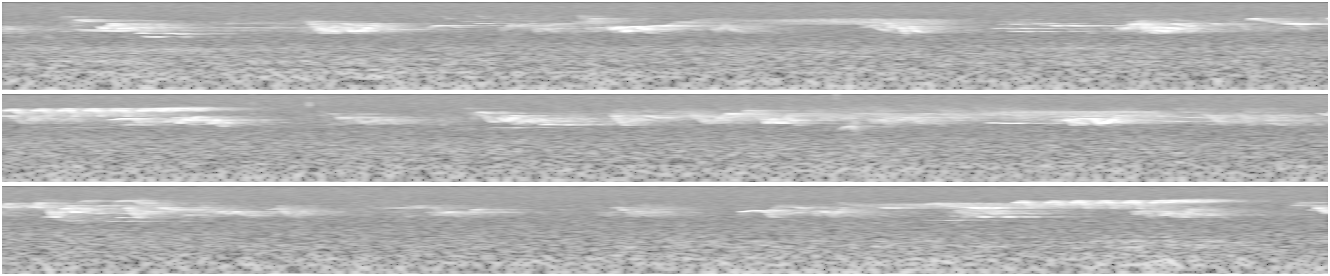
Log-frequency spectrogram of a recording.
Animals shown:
Pine Warbler (Setophaga pinus), Wood Thrush (Hylocichla mustelina), Red-eyed Vireo (Vireo olivaceus), Black-throated Blue Warbler (Setophaga caerulescens), Hermit Thrush (Catharus guttatus), Ovenbird (Seiurus aurocapilla)

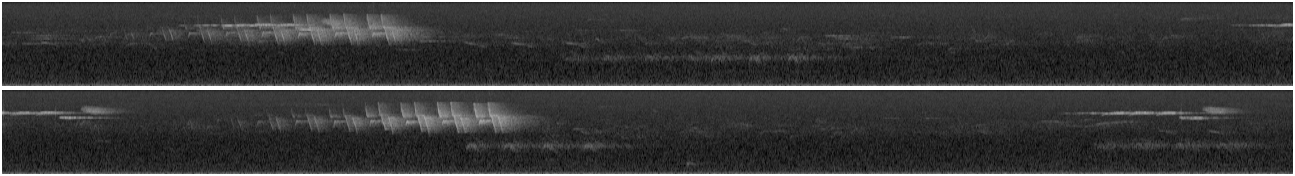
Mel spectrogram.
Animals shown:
Black-throated Green Warbler (Setophaga virens), Wood Thrush (Hylocichla mustelina), American Crow (Corvus brachyrhynchos), Ovenbird (Seiurus aurocapilla), Tufted Titmouse (Baeolophus bicolor), Eastern Wood-Pewee (Contopus virens)

